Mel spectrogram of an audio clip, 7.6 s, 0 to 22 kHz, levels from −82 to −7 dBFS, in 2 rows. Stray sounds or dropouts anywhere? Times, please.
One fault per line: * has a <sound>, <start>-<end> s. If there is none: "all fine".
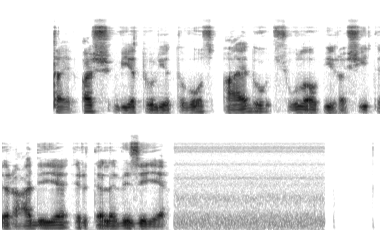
all fine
